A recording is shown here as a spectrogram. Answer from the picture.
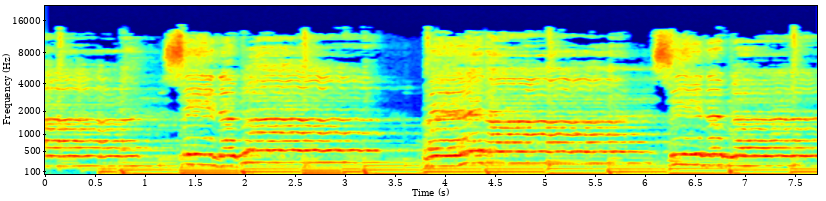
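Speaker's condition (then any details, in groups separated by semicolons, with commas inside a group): No condition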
